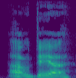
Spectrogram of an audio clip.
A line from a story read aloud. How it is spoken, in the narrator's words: whimpered Shift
